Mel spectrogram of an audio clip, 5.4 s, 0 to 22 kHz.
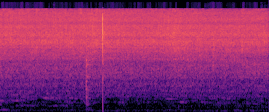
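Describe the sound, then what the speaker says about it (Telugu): Grated carrot and mixed vegetables roast in a pan over a low flame for a steamed momo filling, giving a steady, soft sizzling hiss with a couple of faint clicks. "ఈ ఇంగ్రీడియంట్స్ అన్నీ వేసిన తర్వాత నెమ్మదిగా కలుపుతూ లో ఫ్లేమ్లో పెట్టి స్టవ్ 5 మినిట్స్ వరకు రోస్ట్ చేయండి."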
